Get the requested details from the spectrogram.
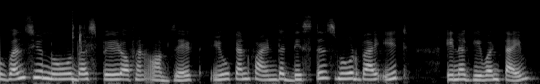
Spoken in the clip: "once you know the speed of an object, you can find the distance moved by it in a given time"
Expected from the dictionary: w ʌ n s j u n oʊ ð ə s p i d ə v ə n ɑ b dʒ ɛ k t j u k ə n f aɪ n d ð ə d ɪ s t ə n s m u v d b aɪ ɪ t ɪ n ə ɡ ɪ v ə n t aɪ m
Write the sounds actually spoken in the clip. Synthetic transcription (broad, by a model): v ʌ n s j u n oʊ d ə s p i d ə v ə n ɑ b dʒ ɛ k t j u k ə n f aɪ n d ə d ɪ s t ə n s m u d b aɪ ɪ t ɪ n ə ɡ ɪ v ə n t aɪ m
